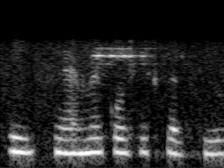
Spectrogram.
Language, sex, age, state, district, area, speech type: Hindi, female, 18-30, Madhya Pradesh, Betul, rural, conversation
